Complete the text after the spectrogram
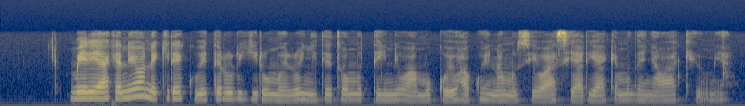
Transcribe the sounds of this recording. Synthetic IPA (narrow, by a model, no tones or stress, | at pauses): meɾejakɛneɔnɛkiɾɛkwetɛɾoɾiɣiɾomwɛɾoɲitetwɔmoteinewamokojoɦakuhɛnamosiewasiaɾiakɛmoðɛɲawakʰeṵmia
